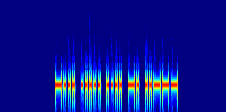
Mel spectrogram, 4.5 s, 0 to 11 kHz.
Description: Morse code, heard as a keyed tone, about 27 wpm, 700 Hz. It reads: B5HN2
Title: Code Groups - 5 Letter:Numbers - 28wpm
